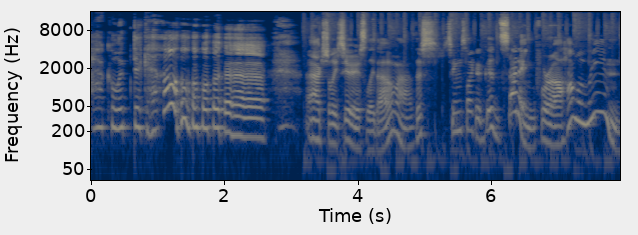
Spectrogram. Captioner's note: crazy laugh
